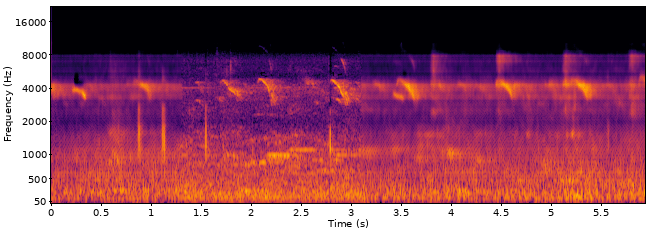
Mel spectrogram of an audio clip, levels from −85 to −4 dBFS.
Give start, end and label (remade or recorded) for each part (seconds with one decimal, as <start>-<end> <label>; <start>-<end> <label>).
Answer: 0.0-1.3 remade; 1.3-3.1 recorded; 3.1-5.9 remade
